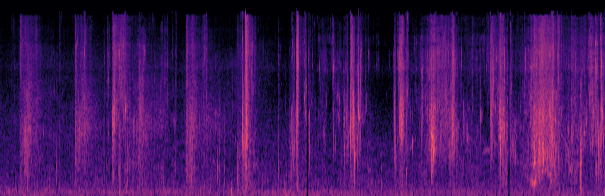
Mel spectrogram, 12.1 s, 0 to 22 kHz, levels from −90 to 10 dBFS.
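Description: At 2.11, 6.13 and 10.16 s there's a gap at a join of encoded pieces, about 25, 32 and 32 ms, every 4 s. Untrimmed encoder delay and end padding leave brief silences.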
